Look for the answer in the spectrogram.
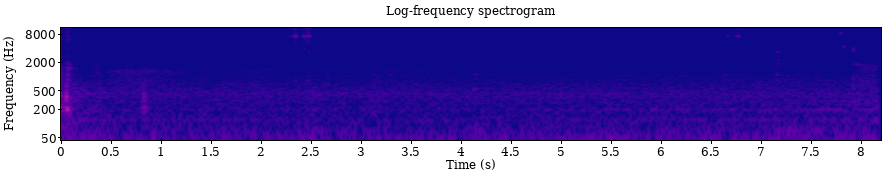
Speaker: drive beat you can hear it clicking up perfect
